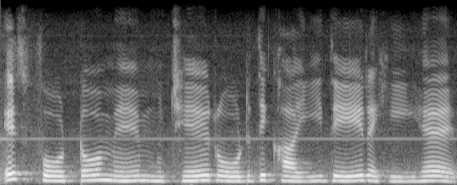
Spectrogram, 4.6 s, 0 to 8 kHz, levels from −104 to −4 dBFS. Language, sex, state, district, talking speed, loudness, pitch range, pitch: Hindi, female, Madhya Pradesh, Katni, 120 wpm, -16 LUFS, 195-215 Hz, 205 Hz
